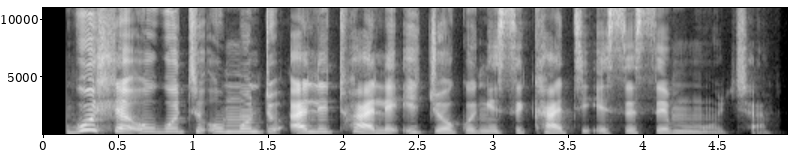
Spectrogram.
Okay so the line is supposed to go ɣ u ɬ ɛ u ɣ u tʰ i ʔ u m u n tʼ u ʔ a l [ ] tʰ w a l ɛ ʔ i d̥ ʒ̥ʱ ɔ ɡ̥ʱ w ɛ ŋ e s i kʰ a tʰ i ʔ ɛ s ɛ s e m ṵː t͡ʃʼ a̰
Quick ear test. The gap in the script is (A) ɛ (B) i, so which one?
B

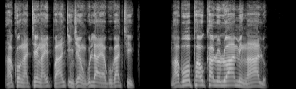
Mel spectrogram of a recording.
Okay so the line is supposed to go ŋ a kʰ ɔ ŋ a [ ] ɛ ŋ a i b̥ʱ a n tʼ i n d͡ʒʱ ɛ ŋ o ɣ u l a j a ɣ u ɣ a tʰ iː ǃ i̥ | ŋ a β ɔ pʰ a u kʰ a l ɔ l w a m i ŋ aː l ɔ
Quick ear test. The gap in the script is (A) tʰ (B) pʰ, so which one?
A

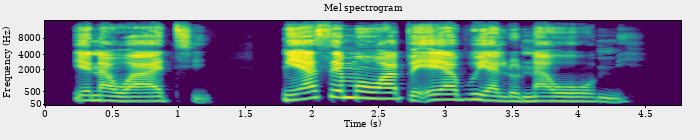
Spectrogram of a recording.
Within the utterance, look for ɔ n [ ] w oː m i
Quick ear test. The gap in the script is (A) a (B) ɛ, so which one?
A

